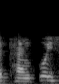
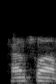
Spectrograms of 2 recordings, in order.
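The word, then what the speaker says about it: François: आपण जो पंडिचेरी बुलुचंती सेटा एक्चुअली फ्रांकोइस नुहे कि मार्टिन नुहे फ्रांसवा मार्टिन स्ट्रीट कना शेष अक्षरटा उच्चारण हुए नै तेणु एठी जो दांतन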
